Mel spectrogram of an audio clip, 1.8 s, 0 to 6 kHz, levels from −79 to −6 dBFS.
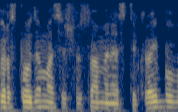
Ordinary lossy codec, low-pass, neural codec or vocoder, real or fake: Opus, 24 kbps; 5.4 kHz; none; real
